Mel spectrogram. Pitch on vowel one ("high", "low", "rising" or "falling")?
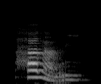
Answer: high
